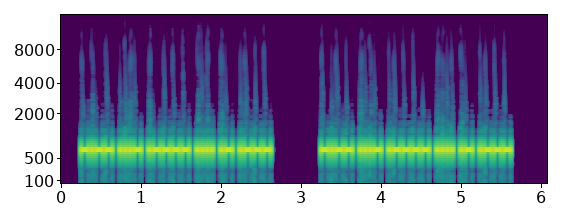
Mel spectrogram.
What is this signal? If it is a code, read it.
Morse code, heard as a keyed tone, about 40 wpm, 700 Hz. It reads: YV1HAJ YV1HAJ
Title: DXCC-100 Call Signs - 6 Characters - Repeated 2x - 40wpm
